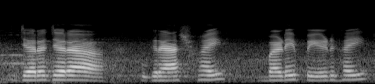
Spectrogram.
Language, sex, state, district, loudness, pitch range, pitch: Hindi, female, Maharashtra, Gondia, -17 LUFS, 190-215 Hz, 200 Hz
